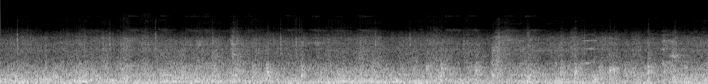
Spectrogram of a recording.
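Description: A diesel railcar rumbles along the track, heard from inside.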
